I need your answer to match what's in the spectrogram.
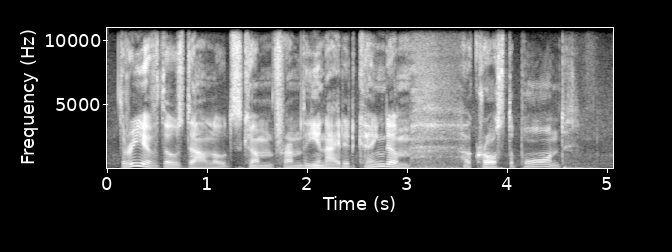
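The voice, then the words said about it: Failed British accent, sounds Australian. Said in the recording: “that's an Australian accent or fucking New Zealand. Uh, excuse me, I don't know the Queen's English.”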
